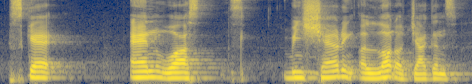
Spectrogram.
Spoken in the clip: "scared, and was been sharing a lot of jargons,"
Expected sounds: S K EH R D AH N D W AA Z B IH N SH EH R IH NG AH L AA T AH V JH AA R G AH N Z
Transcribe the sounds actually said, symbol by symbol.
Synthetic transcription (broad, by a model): S K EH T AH N W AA S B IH N SH EH R IH NG AH L AA T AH F JH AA G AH N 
